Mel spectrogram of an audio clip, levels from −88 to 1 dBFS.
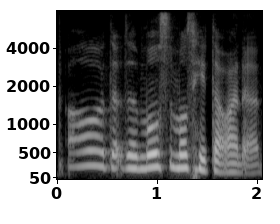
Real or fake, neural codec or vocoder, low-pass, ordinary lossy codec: fake; codec, 16 kHz, 1 kbps, X-Codec, WavLM features, trained on Multilingual LibriSpeech; none; none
